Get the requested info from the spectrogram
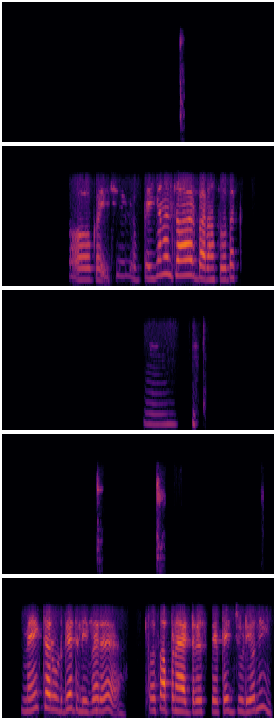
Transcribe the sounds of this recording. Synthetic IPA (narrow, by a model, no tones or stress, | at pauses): oːkəḭːt͡ʃpeːijãːnãːd͡ʒaːɾbaːɾãːsoːd̪ək | nəĩːkəɾʊɽɡeːɖɪliːʋəɾ | t̪osaːpɳaːɛːɖɾeːst̪eːpeːd͡ʒd͡ʒʊɽjoːnĩː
